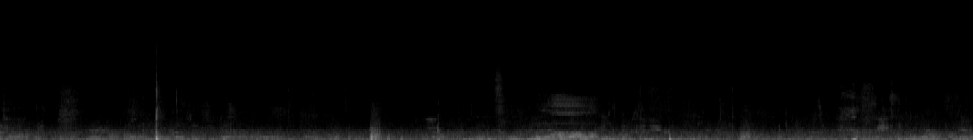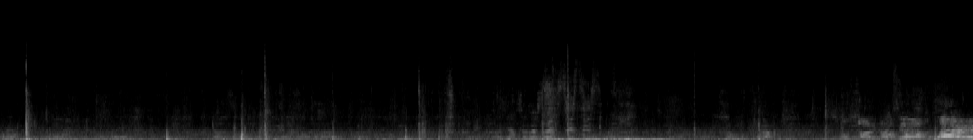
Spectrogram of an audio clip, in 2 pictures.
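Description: Young players shout across an open field outdoors.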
